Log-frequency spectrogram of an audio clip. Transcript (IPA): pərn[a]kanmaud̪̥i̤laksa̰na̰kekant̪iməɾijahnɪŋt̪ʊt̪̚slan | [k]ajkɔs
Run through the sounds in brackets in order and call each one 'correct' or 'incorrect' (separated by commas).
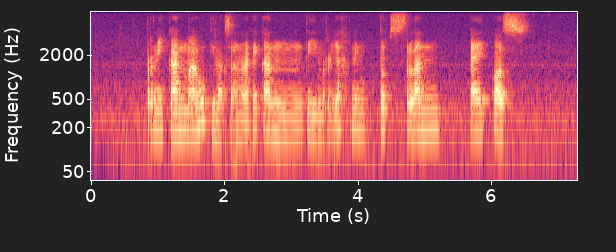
incorrect, correct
